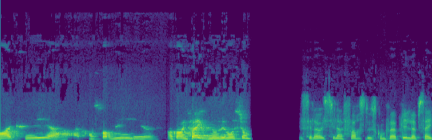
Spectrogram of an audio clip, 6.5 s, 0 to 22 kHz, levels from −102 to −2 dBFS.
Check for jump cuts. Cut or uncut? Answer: cut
